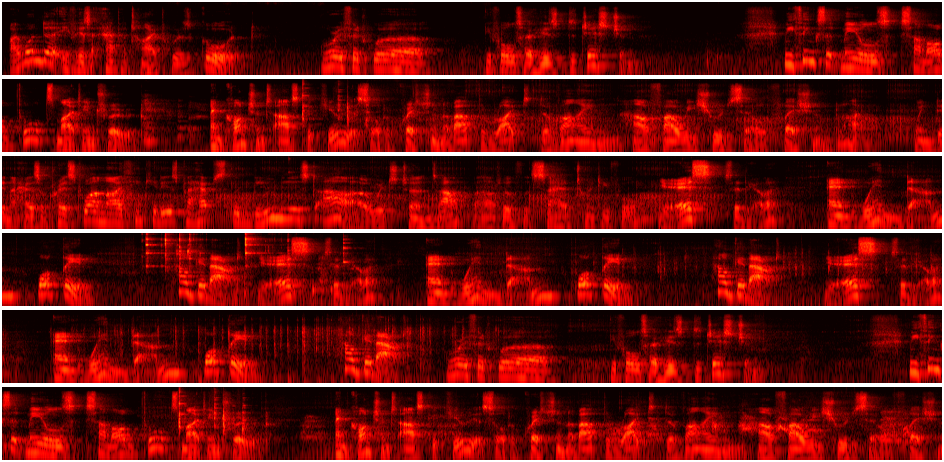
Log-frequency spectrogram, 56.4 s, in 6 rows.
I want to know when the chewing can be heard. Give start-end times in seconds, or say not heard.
not heard.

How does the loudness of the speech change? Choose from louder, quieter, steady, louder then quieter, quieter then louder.
steady.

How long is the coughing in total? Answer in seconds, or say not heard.
2 s.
